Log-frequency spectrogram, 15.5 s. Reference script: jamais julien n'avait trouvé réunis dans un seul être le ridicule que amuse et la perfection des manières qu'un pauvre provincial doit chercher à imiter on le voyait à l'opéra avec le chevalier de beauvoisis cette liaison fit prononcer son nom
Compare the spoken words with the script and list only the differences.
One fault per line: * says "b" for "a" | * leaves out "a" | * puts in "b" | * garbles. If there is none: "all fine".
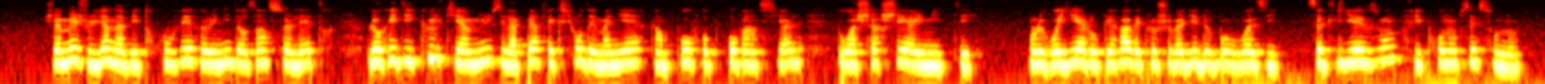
* says "qui" for "que"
